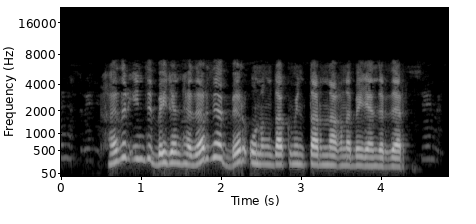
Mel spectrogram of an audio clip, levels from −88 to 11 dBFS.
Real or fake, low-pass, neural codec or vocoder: real; 7.2 kHz; none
